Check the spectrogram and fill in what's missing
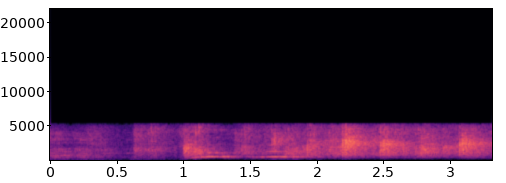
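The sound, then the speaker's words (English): A crowd applauding steadily, a dense wash of clapping that swells after the first second, with scattered voices and a brief cheer mixed in. “So I want to say that I don't have much time to hold the applause, please.”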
